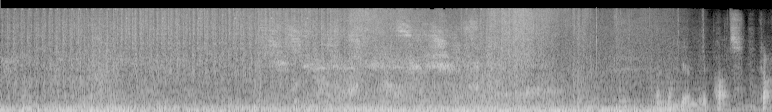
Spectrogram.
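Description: Rapid gunfire blasts loudly.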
